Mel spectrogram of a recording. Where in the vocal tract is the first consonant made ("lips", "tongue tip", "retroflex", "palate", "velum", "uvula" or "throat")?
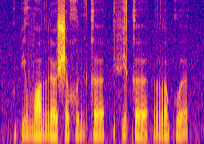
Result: lips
